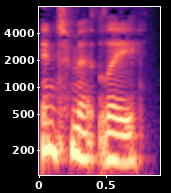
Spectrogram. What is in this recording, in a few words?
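"intimately", British English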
